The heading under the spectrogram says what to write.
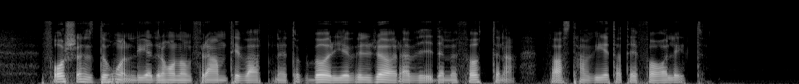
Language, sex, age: Swedish, male, 34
